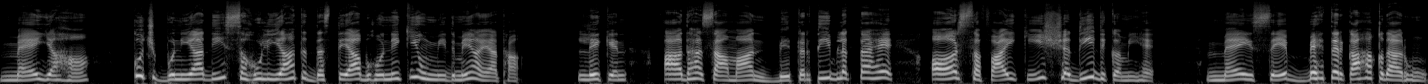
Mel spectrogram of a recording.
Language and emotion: Urdu, angry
